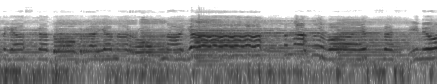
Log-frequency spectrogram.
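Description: A song performed by singers with instrumental accompaniment through loudspeakers. About halfway through, one voice holds a long note with vibrato for about a second.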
